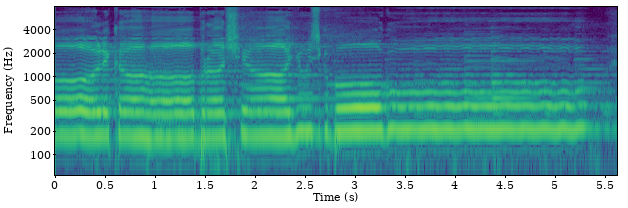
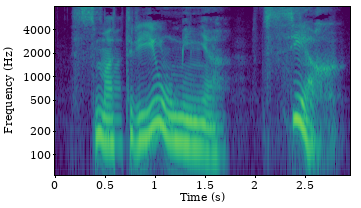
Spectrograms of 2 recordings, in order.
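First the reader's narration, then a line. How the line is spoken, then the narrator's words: Stern command. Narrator (Russian): строго наказывал Паисий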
